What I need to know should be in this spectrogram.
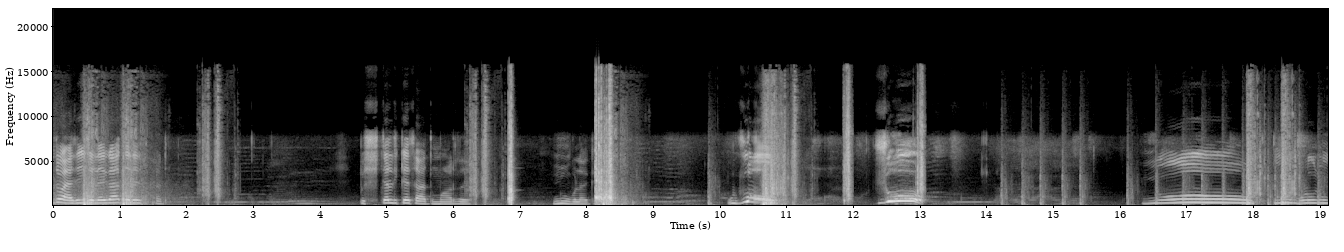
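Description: A young boy talks excitedly close to a microphone.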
